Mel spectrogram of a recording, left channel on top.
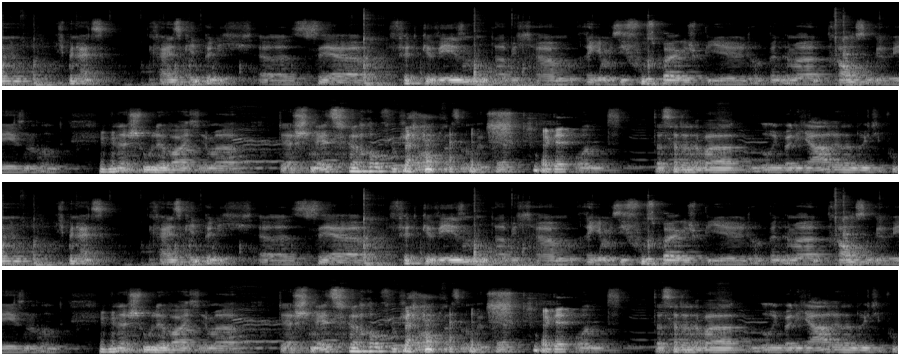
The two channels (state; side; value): identical; both; correlation 1.00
